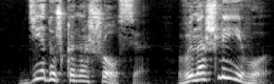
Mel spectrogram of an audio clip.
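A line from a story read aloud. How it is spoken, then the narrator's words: Joyful exclamation. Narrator (Russian): воскликнула она, вся искрясь от радости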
